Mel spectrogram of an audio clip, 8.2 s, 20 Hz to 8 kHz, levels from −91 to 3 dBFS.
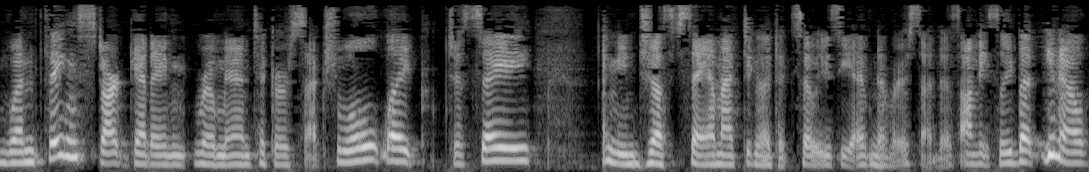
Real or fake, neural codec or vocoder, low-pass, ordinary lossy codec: fake; codec, 24 kHz, 1 kbps, SNAC; 7.2 kHz; MP3, 32 kbps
